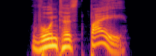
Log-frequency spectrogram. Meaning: inflection of beiwohnen: 1. second-person singular preterite 2. second-person singular subjunctive II
- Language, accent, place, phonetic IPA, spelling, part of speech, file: German, Germany, Berlin, [ˌvoːntəst ˈbaɪ̯], wohntest bei, verb, De-wohntest bei.ogg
